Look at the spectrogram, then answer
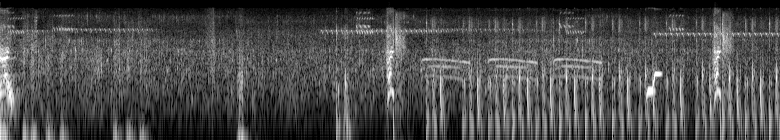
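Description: Epona, a horse in the video game Ocarina of Time, clip-clopping steadily at close range with a few short whinnies, joined by scattered game chimes and sound effects.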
